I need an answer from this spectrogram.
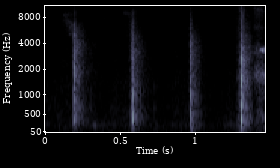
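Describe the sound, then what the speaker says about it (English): Four sharp, isolated hand claps, spaced roughly 0.4 seconds apart in an otherwise quiet room, close and crisp, the last one slightly louder and followed by a brief tail of noise. "Let me just clap it."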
